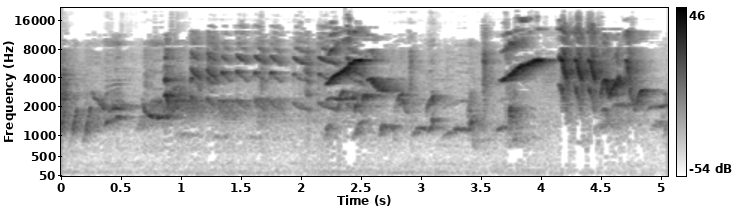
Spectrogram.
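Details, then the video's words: Competitive fighting song of a white-rumped shama, used for voice training: varied phrases with sharp upward-sweeping whistles, some loud, mixed with softer chatter and slurred notes. "Luyện chòe lửa hót đấu/luyện giọng chòe lửa/kích lửa shama bird"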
